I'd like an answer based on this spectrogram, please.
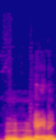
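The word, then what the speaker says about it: Koenig: Kanig is not spelled phonetically because it's a German word.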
